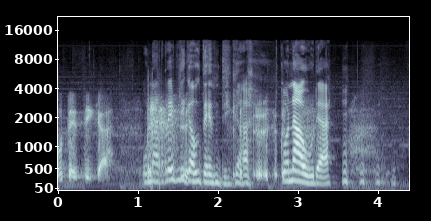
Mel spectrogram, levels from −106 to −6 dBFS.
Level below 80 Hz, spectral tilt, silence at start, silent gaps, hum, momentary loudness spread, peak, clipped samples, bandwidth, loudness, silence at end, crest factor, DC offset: -64 dBFS; -4.5 dB/octave; 0 s; none; none; 22 LU; 0 dBFS; under 0.1%; 13 kHz; -22 LUFS; 0.15 s; 24 dB; under 0.1%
